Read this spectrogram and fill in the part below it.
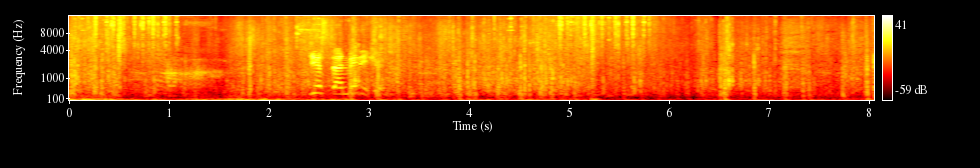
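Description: Debris and dirt patter down on the ground.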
